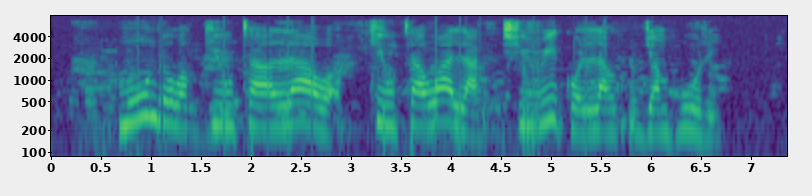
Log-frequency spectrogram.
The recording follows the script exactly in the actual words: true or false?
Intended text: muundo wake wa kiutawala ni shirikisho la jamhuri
false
